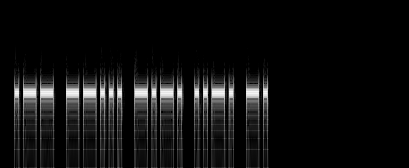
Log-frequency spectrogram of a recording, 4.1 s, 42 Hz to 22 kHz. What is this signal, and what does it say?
Morse code, heard as a keyed tone, about 28 wpm, 700 Hz. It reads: W7CFN
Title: USA Callsign DE Callsign - 5 Characters - 28wpm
